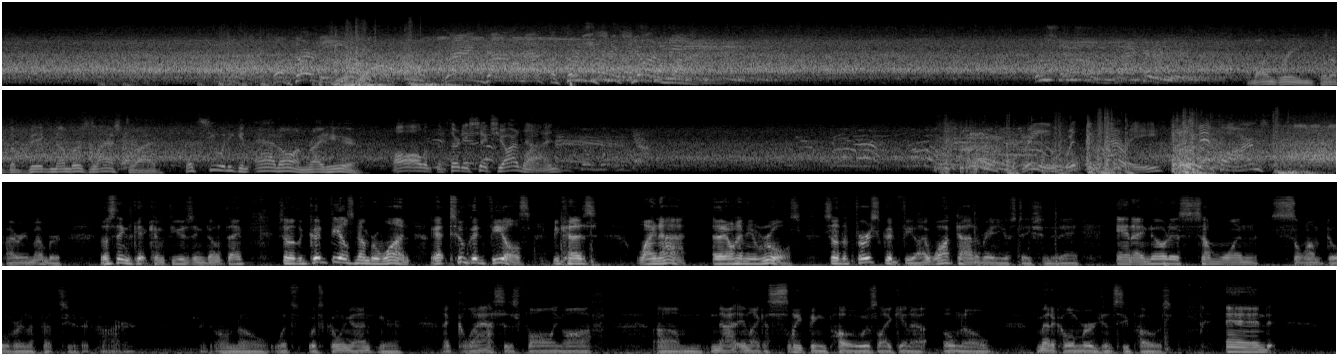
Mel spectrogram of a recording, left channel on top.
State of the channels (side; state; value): both; different; correlation 0.00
